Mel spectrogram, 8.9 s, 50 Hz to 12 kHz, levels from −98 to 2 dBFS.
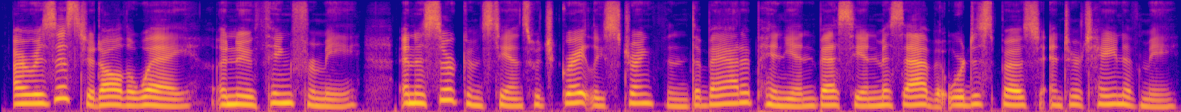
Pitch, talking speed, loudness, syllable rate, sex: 205 Hz, 195 wpm, -17 LUFS, 5.5 syllables/s, female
